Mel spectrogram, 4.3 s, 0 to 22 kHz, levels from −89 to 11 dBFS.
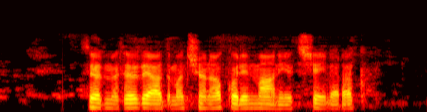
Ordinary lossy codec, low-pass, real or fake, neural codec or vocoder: Opus, 64 kbps; 7.2 kHz; fake; vocoder, 22.05 kHz, 80 mel bands, Vocos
